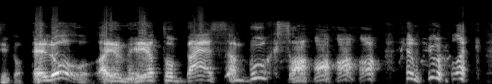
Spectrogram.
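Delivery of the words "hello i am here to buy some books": loud, exaggerated, over-the-top fake French accent. Imitating how a man they laughed at sounded: very fake French accent. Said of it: "He would sound exactly like this".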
